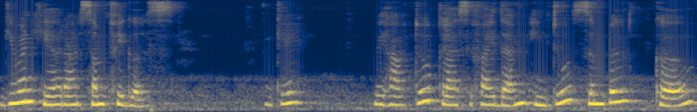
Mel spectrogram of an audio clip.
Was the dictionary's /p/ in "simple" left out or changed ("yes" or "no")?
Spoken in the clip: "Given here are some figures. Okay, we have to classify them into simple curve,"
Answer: no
